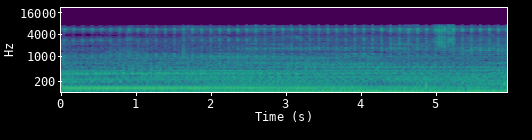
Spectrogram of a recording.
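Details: Engine at steady idle with a regular sharp ticking knock about three per second, constant throughout; engine knock, cause unclear.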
